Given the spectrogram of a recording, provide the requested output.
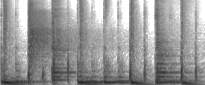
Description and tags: A short tribal-style beat.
